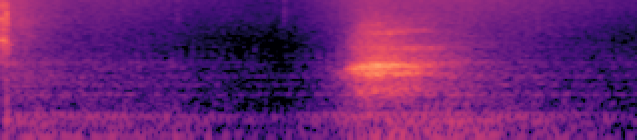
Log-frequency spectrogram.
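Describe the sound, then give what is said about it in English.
A single deep breath drawn during a guided emotional-release meditation: a soft, airy rush that swells and fades over about half a second, fairly quiet and alone. “Take a deep breath.”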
